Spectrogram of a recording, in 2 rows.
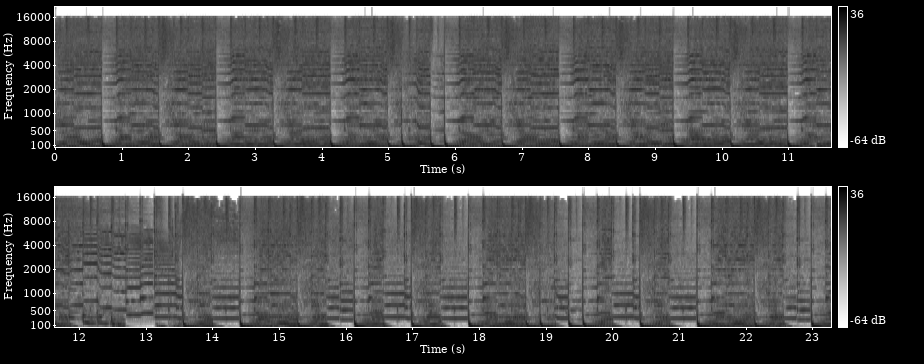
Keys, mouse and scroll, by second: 12.5 click.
